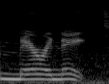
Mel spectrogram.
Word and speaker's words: marinate: The verb is to marinate with a t sound at the end.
